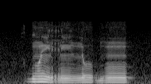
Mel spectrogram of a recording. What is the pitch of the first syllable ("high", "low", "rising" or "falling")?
falling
